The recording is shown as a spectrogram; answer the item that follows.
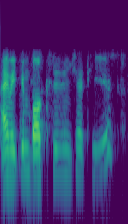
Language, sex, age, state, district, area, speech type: Kashmiri, male, 30-45, Jammu and Kashmir, Anantnag, rural, conversation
